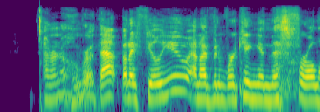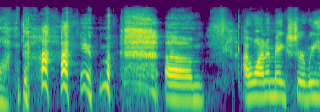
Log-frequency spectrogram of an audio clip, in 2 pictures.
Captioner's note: laughing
